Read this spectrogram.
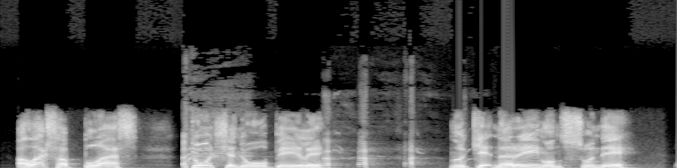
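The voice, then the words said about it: Put-on Glaswegian accent. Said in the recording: “a Glaswegian accent”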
